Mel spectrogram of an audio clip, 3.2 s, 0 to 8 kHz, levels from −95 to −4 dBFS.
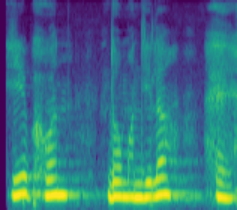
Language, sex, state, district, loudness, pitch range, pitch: Hindi, male, Jharkhand, Ranchi, -10 LUFS, 205-235 Hz, 230 Hz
